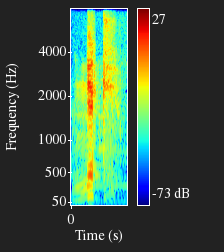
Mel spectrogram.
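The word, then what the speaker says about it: Knick: bruins that is Eric Nick I assume that the K is silent yeah I would assume so pronounced KN I see our spell rather KN IC K and for those of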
